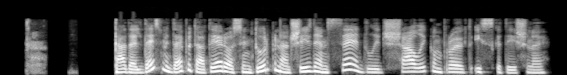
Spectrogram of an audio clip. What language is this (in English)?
Latvian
